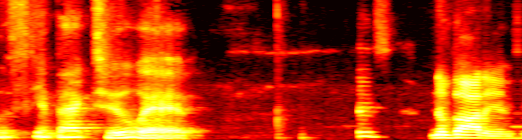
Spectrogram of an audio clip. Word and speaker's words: Nevadans: Nevadans, that's how you say it, monthly across 12 counties,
